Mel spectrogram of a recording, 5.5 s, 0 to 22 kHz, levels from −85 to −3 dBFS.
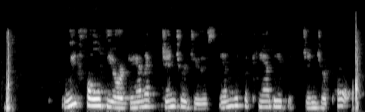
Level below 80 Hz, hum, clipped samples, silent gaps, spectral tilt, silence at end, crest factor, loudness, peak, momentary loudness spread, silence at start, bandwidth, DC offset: -56 dBFS; none; under 0.1%; 0.50-0.59 s, 0.82-0.88 s, 4.47-4.55 s; -7 dB/octave; 0.1 s; 18 dB; -19 LUFS; 0 dBFS; 13 LU; 0.05 s; 9.2 kHz; under 0.1%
